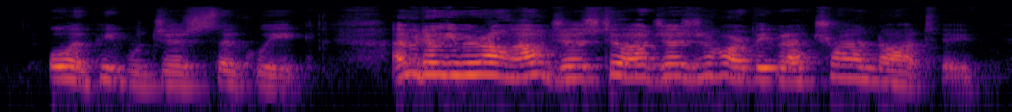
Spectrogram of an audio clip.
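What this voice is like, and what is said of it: Southern US accent. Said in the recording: “I get judged for my accent ... I'm so few and far between with the Southern accent”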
